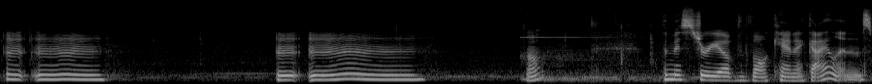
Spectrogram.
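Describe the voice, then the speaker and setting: Woman gamer with faint background noise. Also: on the high side. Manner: informal, reacts aloud to the game. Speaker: gaming video host. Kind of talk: casual playthrough commentary and reading on-screen text.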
